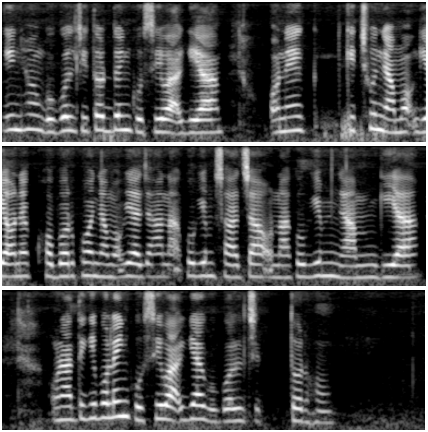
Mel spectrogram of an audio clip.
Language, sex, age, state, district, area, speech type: Santali, female, 30-45, West Bengal, Birbhum, rural, spontaneous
